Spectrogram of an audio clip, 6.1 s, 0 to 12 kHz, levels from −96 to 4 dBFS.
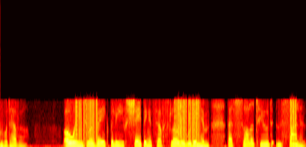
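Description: Bit errors on a digital phone line cause crackle at 1.50 to 1.94 s, 3.49 to 4.0 s and 5.78 to 5.92 s. Flipped bits corrupt single G.711 samples. A bad sample hit on a high bit ticks sharply. The last burst is densest, around 2 percent.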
